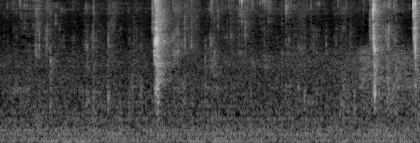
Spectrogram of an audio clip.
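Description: Close-up eating of fried chicken dipped in creamy mushroom sauce: chewing and biting with sharp mouth clicks, the loudest about a second and a half in and two more near the end.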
